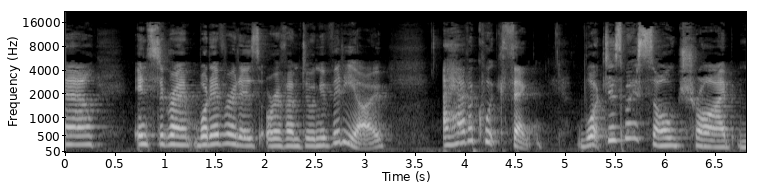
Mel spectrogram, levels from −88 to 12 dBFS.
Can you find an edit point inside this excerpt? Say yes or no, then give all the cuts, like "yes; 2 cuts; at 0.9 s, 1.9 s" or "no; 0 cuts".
no; 0 cuts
